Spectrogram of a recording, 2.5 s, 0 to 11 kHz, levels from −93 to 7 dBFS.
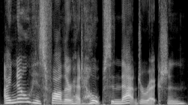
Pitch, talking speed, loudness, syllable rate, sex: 225 Hz, 215 wpm, -18 LUFS, 5.4 syllables/s, female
